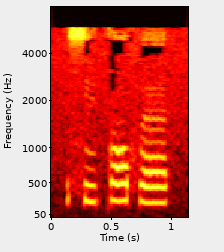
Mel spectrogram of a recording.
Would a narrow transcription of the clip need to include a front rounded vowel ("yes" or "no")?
yes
